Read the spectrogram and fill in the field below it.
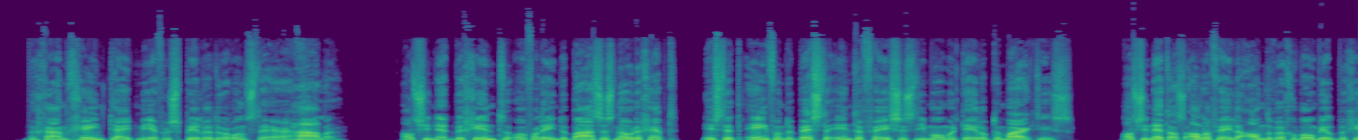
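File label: Dutch, male, voice over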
